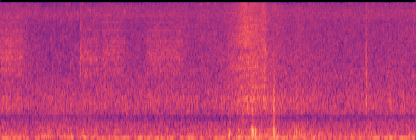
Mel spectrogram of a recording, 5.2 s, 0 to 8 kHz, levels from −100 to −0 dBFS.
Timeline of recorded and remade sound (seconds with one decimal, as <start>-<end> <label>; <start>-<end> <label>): 0.0-0.5 recorded; 0.5-1.2 remade; 1.2-5.2 recorded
